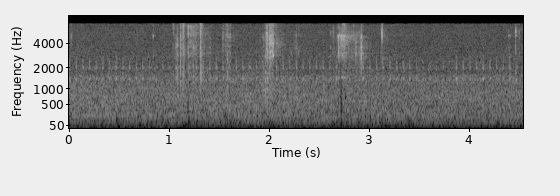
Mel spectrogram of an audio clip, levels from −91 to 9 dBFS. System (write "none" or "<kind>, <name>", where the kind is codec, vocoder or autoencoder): vocoder, BigVGAN v2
